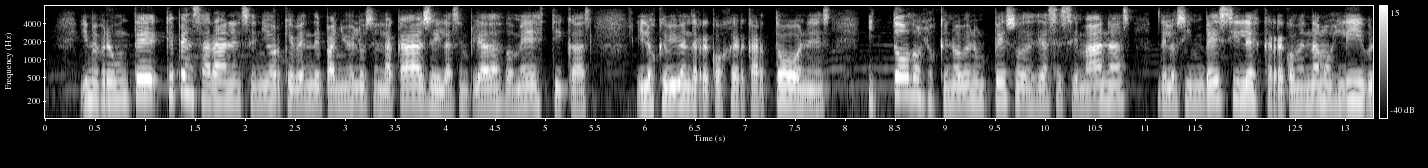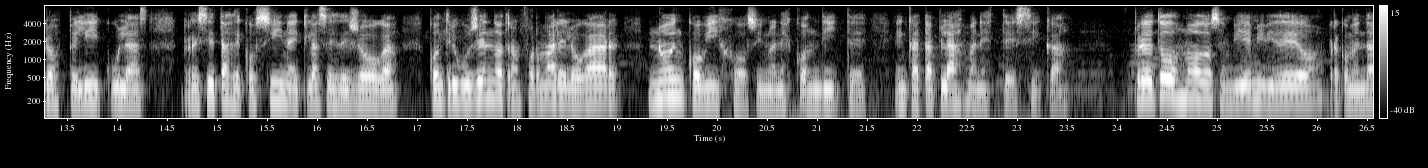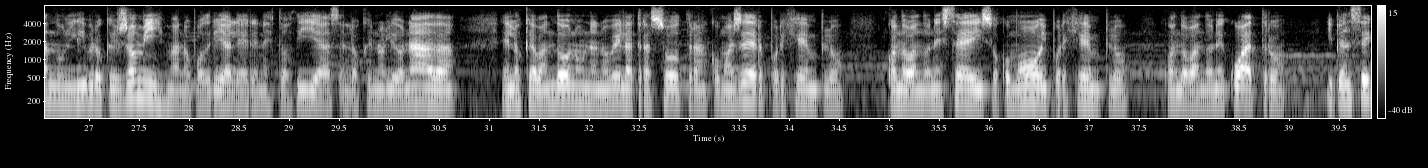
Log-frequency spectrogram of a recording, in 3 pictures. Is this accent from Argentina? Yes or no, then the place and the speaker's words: yes; Argentina; soy periodista, soy argentina, vivo en Buenos Aires.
